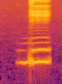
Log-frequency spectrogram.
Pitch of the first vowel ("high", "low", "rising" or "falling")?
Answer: high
